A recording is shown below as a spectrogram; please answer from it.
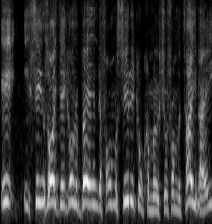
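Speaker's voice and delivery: bad put-on Australian accent drifting British, loud. Attempting an Australian accent that comes out weird: horrible put-on Australian accent. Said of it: "let me try and do an Australian accent".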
